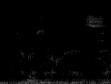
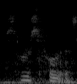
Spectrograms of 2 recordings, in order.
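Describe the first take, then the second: First: Breathy whisper to herself; a whispered reminder to herself. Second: Said in the usual way. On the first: Real, not acted. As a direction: murmur the word under your breath. Rereading the pulled cards, whispered.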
